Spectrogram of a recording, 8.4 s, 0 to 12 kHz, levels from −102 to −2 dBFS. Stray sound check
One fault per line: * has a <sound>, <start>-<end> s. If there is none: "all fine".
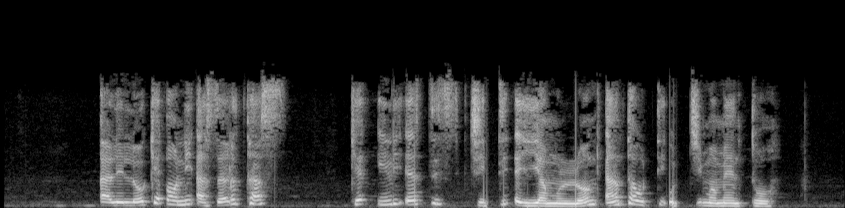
all fine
